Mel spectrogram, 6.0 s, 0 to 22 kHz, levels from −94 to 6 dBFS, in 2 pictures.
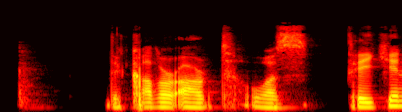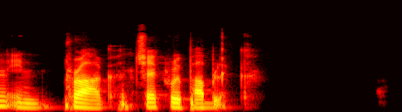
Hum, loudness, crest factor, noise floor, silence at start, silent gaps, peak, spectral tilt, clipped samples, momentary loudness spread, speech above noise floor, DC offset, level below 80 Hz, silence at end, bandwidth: none; -24 LUFS; 22 dB; under -90 dBFS; 0.15 s; 0.59-0.70 s; -2 dBFS; -6 dB/octave; under 0.1%; 14 LU; over 67 dB; under 0.1%; -58 dBFS; 1.15 s; 9.6 kHz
